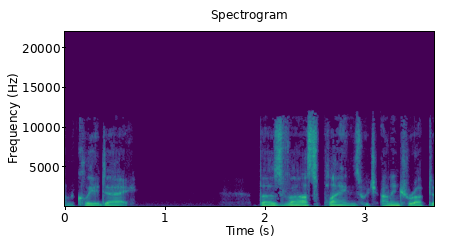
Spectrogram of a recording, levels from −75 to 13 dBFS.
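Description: From 0.71 to 1.50 s, a call audio freeze stretches the last sound into a fading buzz, then about 30 ms of silence, before speech resumes where it stopped, likely from delayed packets draining the jitter buffer. A spectrogram shows smeared, decaying horizontal bands ending in a brief blank strip.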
